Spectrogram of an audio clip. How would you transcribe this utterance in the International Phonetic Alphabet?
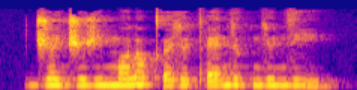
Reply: d͡ʒœɪ̯d͡ʒɵʒimɔ lɔkʼœzɵtʼɛ nzɵknzʉnzi

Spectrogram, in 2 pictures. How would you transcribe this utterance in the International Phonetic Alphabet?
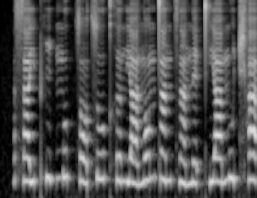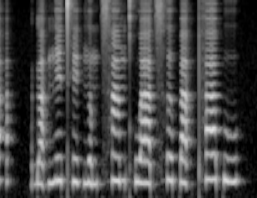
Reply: sa˧jpʰi˦ʔ mo˦k̚sɔ˨˩t͡so˦kʰə˧ n̪ja˨˩n̪ɔ˦nt̪ã˧nt͡sã˨˩ n̪e˨ʔt̪ʰja˧mu˥˧t͡ɕʰa˦ʔ | ɡa˨ʔŋe˧t̪ʰẽ˨t̚ŋə˨˩m t͡sʰã˧mkʰwa˨˩ t͡sʰə˧pa˨ʔ pʰa˦ pu˧

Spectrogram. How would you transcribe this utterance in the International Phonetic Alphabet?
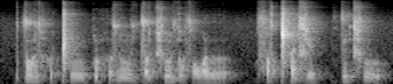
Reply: tɔ̃z hoǁʰuː kõhozũːz tɔt͡ɕʰũ zɛ̃sˤʊjʊː | sˤidǁʰajʑɪ | tĩt͡ɕʰu

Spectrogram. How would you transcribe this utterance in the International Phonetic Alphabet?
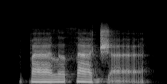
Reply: pæ ləθæ d͡ʒæ̰

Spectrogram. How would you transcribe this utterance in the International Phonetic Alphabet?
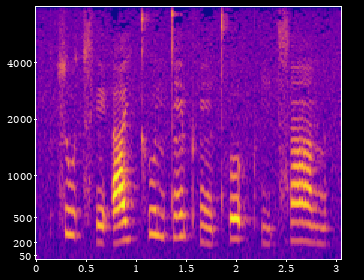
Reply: t͡su˥˧t͡sʰe˨ʔ a˥˧jkʰu˥˧nt̪ẽ˦pʰẽ˨˩ t̪ʰo˦ʔpʰi˨ʔ sã˥˧n

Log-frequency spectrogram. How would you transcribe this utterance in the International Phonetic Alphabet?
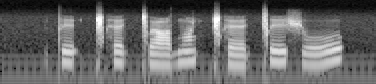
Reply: teʔǁʰɛǀœdˤɛ̃ ǁʰɛǀe ʃo

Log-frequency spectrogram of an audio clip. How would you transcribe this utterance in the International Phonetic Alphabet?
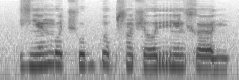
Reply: zʲɛ̃ ŋot͡ʃʰub ɓɤbsɔ̃ʃɤ rʲœ̃lʲxœnʲ

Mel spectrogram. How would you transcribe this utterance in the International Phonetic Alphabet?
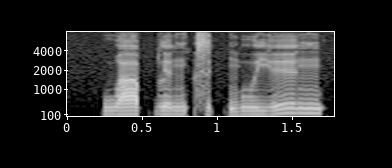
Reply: waː˧p̚lɪ˧ŋt͡sɪ˨k̚muː˧j ɪ˥ŋ

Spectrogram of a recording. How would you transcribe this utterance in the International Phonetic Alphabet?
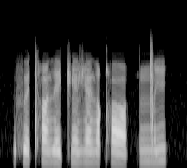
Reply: føtʰɑ̃ðe t͡ʃẽ ʒæ̃ðiqʰɑ̃ | ŋ͡ǀi

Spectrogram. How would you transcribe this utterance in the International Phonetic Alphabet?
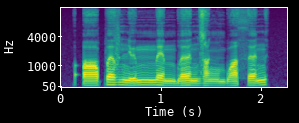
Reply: ʔɑpɜv nʏmːɛ mbɜnzɑŋmbɑθɜn

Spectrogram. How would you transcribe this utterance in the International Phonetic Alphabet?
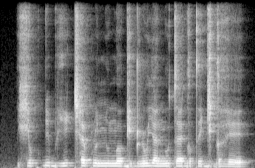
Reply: çɤkʷ ɠibʱi cʰɛkʷɳə ɲun̪ɤɡi d̪əɳu jɛ n̪u tɛɡɤt̪e ɟeɡə ɦe

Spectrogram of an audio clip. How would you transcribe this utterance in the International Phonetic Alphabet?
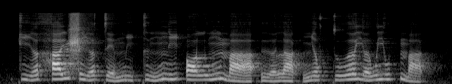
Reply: ki˨˩˦ə̯ha˧˥jʂi˨˩˦ə̯ t̪e˨˩˨mi˨˩˦kɨ˨˩˦ŋni˧˥ ʔɔ˧lu˧˥ŋmaː˨˩˨ ʔɨ˨˩˨ə̯la˨˩k̚ɲə˧w t̪u˧˥ə̯ jə˧˥wju˦˥p̚ma˨˩k̚

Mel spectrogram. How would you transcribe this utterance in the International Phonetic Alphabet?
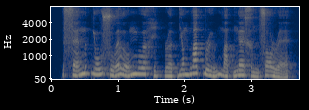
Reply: sɛ˨˩˦nə˦˥k̚jo˧˥w su˨˩˦ə̯ lo˨˩˦mu˧ə̯hi˨˩k̚ɹəː˨˩t̚ jə˧mwa˦˥t̚ɹɨ˨˩˦w ma˨˩t̚ŋɛ˧xə˨˩ŋ sɔ˧ɹɛ˨˩˨

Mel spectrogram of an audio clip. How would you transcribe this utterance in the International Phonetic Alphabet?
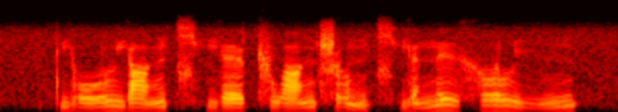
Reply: t̪jo˧˥ʊ̯ ljɑ˧˥ŋt͡ɕʰjɛ˧˥ ʈ͡ʂwɑ˧˥ŋʂɤ̰˨˩ŋt͡ɕʰjɛ˦ n̪e˥˩ɪ̯xɤ˥li˧˥ŋ

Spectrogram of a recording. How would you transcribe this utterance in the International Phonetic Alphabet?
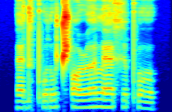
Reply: ɛdɪpʼuɾu t͡ʃʼɔɹə lɛ xɪpʼʊ

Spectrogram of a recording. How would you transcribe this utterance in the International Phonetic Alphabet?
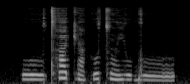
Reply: wuː˨tʰa˦t͡ʃã˨ku˦ t͡sũ˨ju˨ ɡuː˨

